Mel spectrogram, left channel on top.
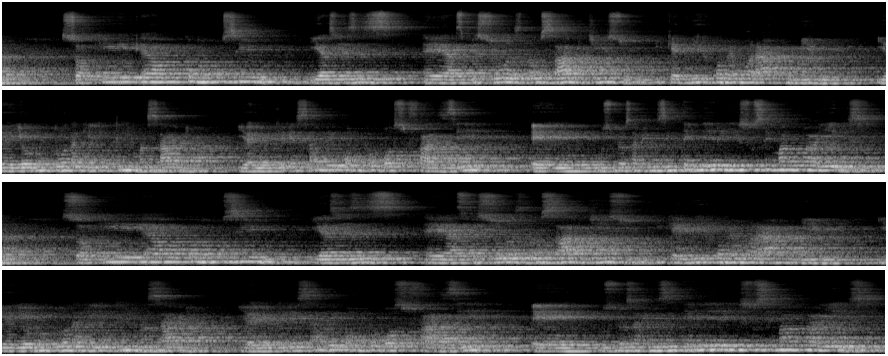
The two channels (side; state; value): both; normal; correlation 0.79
